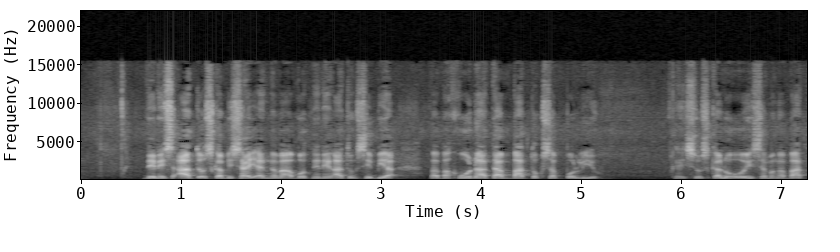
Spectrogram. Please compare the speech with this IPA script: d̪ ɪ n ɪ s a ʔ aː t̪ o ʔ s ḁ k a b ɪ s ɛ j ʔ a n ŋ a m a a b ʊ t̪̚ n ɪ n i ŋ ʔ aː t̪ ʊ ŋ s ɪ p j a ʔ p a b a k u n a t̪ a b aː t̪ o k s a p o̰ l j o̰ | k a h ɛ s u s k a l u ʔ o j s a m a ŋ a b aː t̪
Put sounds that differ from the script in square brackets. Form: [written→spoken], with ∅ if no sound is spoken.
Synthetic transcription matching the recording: d̪ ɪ n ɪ s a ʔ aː t̪ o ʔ s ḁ k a b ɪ s [ɛ→a] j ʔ a n ŋ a m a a b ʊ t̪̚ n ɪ n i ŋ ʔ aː t̪ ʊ ŋ s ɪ [p→b] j a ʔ p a b a k u n a t̪ a b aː t̪ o k s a p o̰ l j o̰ | k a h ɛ s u s k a l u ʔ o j s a m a ŋ a b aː t̪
